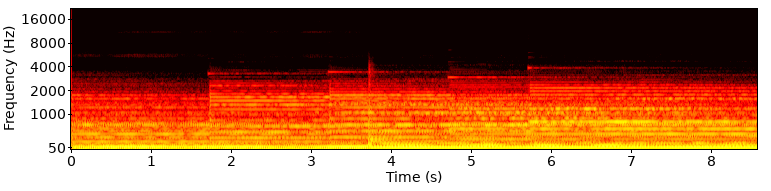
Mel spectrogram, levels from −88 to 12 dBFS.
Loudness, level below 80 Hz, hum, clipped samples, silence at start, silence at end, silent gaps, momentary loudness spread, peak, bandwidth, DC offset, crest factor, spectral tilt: -15 LUFS; -14 dBFS; none; under 0.1%; 0 s; 0 s; none; 4 LU; -2 dBFS; 3.5 kHz; under 0.1%; 12 dB; -12 dB/octave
